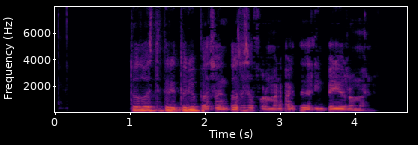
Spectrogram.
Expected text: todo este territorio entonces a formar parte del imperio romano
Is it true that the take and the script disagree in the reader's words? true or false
true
